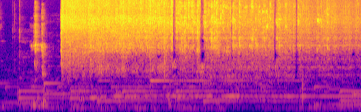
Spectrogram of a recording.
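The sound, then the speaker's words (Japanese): A harsh, steady grinding rattle starts abruptly and runs continuously as whole coffee beans are ground in a grinder at home, with a brief faint tonal hum before it begins. “コーヒーを挽く音”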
